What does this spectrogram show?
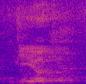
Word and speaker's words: Giotto: Se llama Giotto, pero la G es G, así que Giotto, Cimabue y Giotto. Cimabue y Giotto son los primeros pintores.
